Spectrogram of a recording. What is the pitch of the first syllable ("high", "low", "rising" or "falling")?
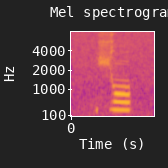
high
